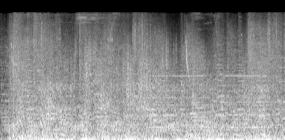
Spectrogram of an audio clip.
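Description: In the Eternity Vault raid of Star Wars: The Old Republic, an Annihilation droid's cannon blasts amid a dense, loud, unbroken roar of booms and crashing battle effects that fill the whole stretch.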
